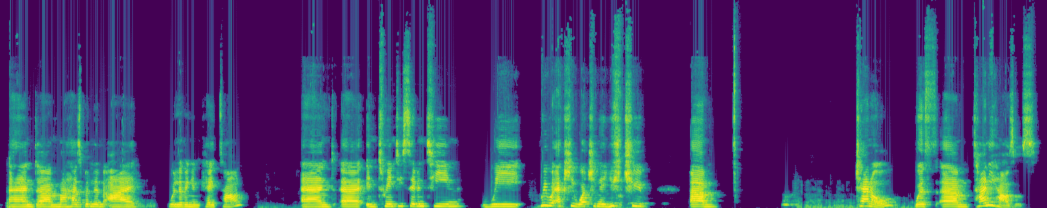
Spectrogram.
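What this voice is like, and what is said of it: South African accent. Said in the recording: “as you can probably tell by the accent, I am from South Africa”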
